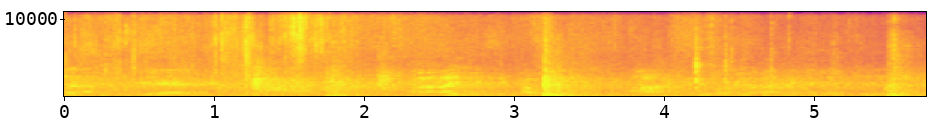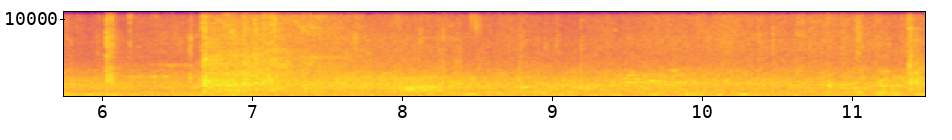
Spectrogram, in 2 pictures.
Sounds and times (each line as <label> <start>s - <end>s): street vendors and clients 0.0s - 11.4s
